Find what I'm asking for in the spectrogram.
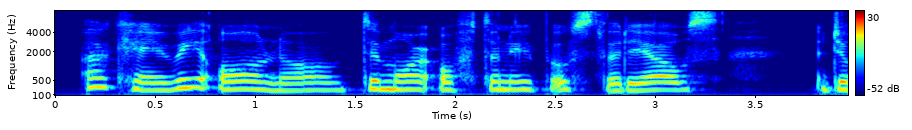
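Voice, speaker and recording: A woman's fairly high voice in a Czech accent, with fairly even intonation and a fairly slow pace, on a very clean recording with a silent background. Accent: non-native English, Czech. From Czech Republic, small village. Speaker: voice actor. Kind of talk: interview answers, casual.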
